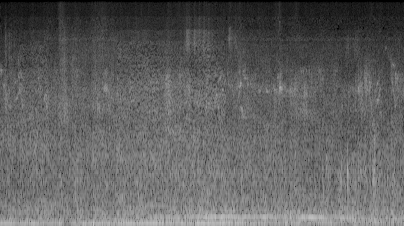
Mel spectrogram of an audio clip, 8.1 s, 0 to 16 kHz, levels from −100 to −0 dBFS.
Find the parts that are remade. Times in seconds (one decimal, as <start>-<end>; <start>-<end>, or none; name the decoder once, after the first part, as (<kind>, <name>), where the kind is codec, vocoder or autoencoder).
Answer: 0.9-4.3 (codec, SNAC); 5.6-7.4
